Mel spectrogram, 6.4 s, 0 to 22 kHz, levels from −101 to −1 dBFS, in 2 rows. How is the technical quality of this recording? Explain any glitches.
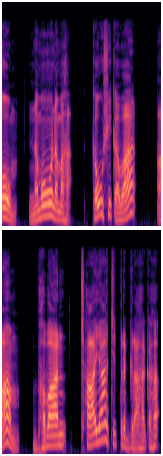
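No glitches can be heard anywhere in the speech. There is nothing to explain.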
